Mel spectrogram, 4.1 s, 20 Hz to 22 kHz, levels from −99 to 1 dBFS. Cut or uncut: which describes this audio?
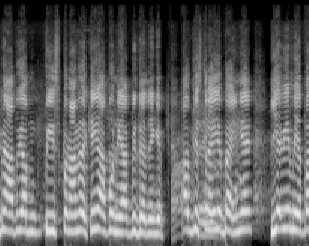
uncut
